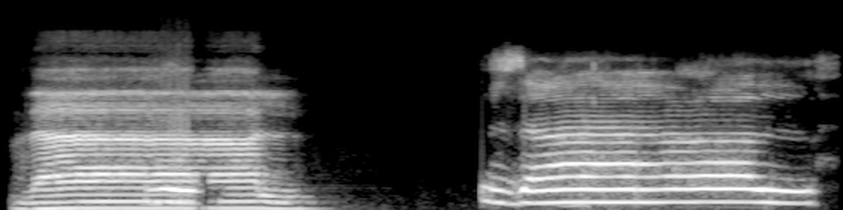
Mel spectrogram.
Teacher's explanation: জিহ্বার আগাটা উপরের দুই দাঁতের আগাতে লাগবে, তিন আলিফ টান দিয়ে।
